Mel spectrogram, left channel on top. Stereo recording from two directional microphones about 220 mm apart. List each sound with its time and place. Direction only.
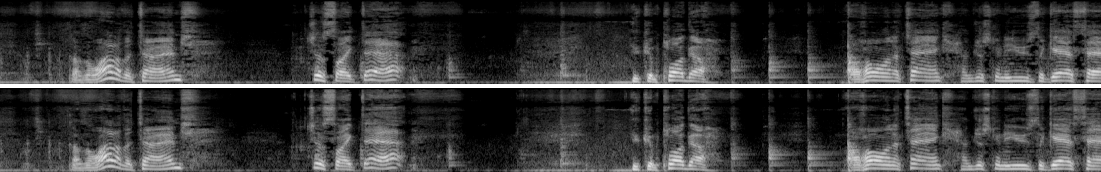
0.7 s speech: 45° right (ahead or behind)
3.1 s speech: 50° right (ahead or behind)
6.3 s speech: 50° right (ahead or behind)
8.6 s speech: 50° right (ahead or behind)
